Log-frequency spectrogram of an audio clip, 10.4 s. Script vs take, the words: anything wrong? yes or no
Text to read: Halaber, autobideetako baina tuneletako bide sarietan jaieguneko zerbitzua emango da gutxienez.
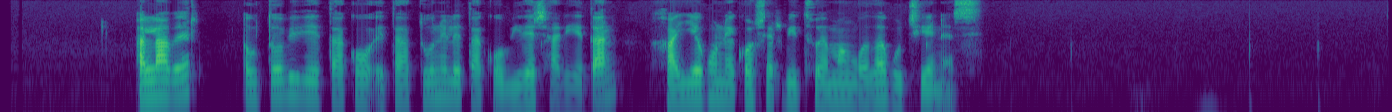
yes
